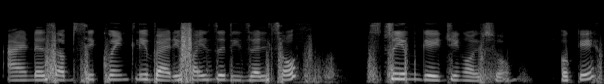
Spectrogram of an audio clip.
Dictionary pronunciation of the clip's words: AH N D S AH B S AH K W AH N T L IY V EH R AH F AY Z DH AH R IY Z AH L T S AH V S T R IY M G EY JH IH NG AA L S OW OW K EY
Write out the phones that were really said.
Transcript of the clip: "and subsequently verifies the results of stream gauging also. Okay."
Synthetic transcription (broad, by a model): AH N D S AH B S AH K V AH N T L IY V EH R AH F AY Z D AH R IY Z AH L T S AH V S T R IY M G EY JH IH NG AA L S OW OW K EY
